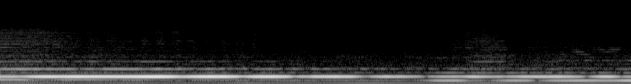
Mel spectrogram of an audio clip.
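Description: A bamboo four-hole Mohave-tuned flute in low F# minor, hand-made by Bryan Gall, playing one long held note. The note starts breathy, and a lower tone joins it about four seconds in.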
